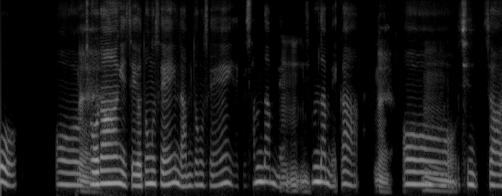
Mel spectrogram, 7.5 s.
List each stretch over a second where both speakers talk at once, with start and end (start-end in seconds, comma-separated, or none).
none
